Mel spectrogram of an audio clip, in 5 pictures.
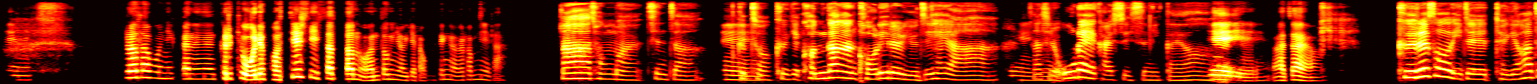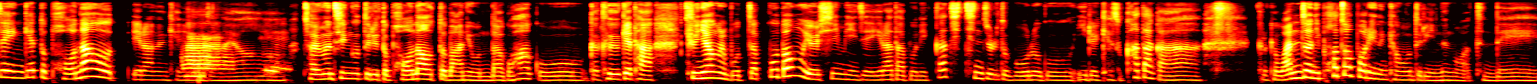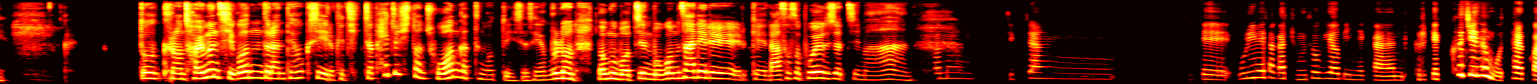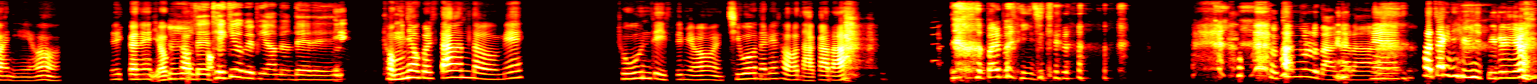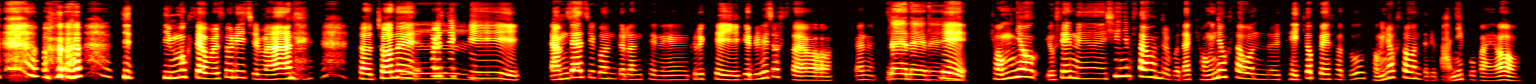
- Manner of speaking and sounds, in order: tapping; laughing while speaking: "나가라"; laugh; laughing while speaking: "이직해라"; laugh; other background noise; laugh; laughing while speaking: "들으면"; laugh
- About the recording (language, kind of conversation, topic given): Korean, podcast, 일과 삶의 균형을 어떻게 지키고 계신가요?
